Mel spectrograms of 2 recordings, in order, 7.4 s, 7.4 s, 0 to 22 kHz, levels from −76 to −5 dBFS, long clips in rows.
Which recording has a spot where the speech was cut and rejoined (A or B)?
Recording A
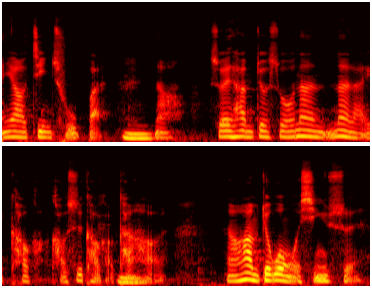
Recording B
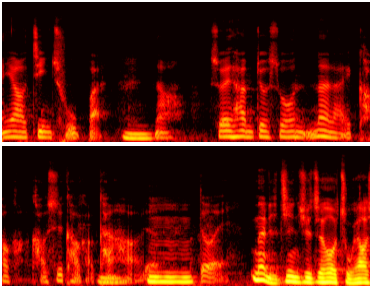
B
